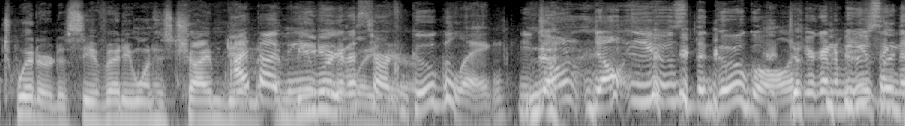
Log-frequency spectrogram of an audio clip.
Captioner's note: laughter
